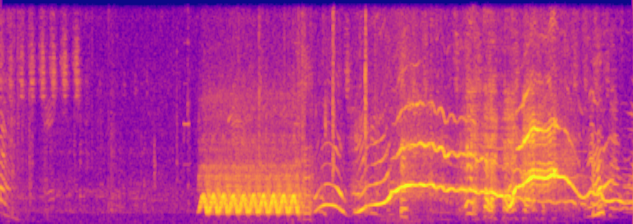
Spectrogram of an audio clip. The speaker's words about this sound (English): Turn the sirens on. Yeah. All right, you ready? Anyone want to cover their ears, though? Is it too loud? You ready?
